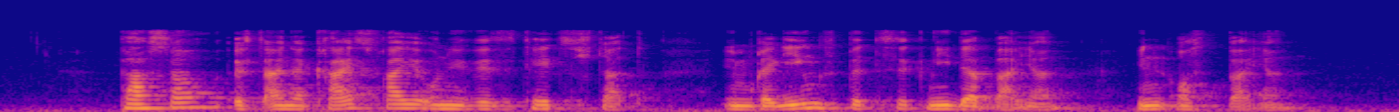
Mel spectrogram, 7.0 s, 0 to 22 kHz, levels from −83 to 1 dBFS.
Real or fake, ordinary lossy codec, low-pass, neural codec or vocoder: real; none; 7.2 kHz; none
